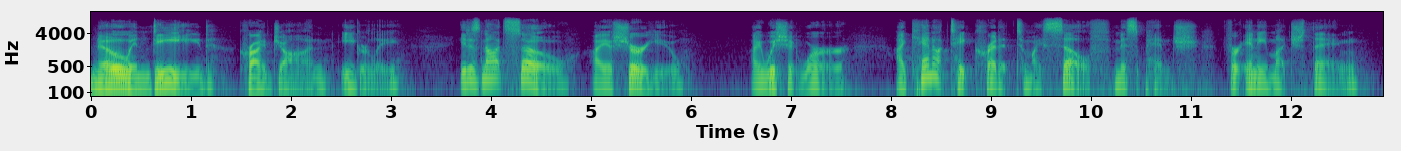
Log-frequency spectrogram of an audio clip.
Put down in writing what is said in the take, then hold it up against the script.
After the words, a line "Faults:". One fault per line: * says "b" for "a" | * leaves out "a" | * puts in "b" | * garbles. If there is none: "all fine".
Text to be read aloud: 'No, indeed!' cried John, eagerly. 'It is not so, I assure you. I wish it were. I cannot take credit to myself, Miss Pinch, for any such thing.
'No, indeed!' cried John, eagerly. 'It is not so, I assure you. I wish it were. I cannot take credit to myself, Miss Pinch, for any much thing.
Faults:
* says "much" for "such"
